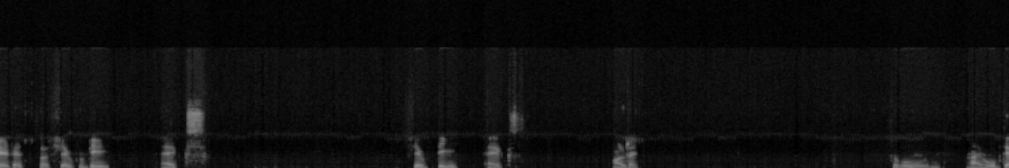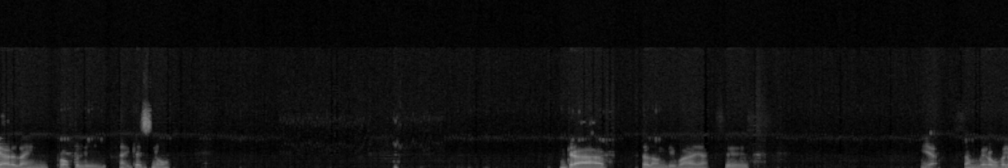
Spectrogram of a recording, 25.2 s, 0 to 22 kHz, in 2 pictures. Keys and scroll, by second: 0.6 shift+d, 1.5 x, 5.1 shift+d, 5.5 x, 17.1 g, 20.3 y.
